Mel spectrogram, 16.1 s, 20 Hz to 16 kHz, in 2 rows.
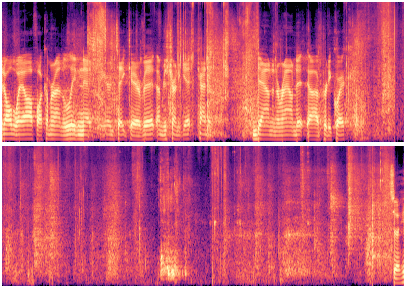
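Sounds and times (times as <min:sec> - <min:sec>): stiff fabric rustling and crackling: 0:03.1 - 0:15.9
footsteps on floor: 0:06.2 - 0:15.8.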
